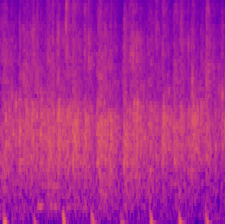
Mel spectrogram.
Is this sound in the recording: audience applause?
yes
